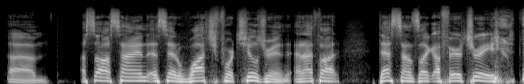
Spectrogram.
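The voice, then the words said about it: Imitates another person's voice. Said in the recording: “There's my Hedberg impersonation.”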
